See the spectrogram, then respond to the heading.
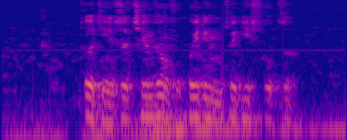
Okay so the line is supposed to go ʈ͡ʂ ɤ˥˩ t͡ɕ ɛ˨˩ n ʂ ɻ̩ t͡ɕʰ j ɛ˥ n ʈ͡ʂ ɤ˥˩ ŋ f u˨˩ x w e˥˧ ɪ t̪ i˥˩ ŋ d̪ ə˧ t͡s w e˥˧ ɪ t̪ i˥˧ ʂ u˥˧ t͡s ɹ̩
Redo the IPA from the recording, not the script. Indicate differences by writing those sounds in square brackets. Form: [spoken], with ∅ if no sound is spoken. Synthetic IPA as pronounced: ʈ͡ʂ ɤ˥˩ t͡ɕ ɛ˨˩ n ʂ ɻ̩ t͡ɕʰ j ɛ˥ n ʈ͡ʂ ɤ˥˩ ŋ f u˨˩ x w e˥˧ ɪ t̪ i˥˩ ŋ d̪ [ə˩] t͡s w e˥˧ ɪ t̪ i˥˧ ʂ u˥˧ t͡s ɹ̩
